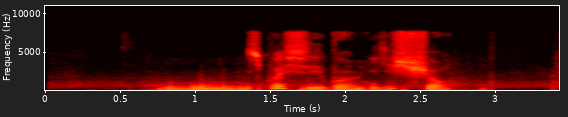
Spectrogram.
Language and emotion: Russian, neutral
